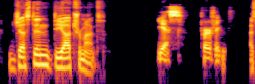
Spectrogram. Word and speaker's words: D'Autremont: So look for Drunk Conspiracies Podcast and one-on-one with, make sure I say this right, Justin Diatremont.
